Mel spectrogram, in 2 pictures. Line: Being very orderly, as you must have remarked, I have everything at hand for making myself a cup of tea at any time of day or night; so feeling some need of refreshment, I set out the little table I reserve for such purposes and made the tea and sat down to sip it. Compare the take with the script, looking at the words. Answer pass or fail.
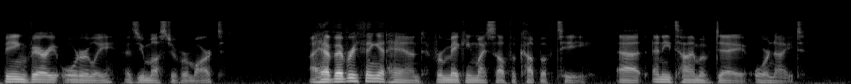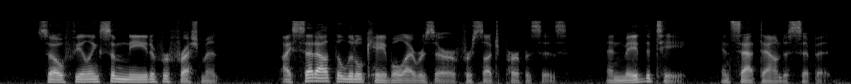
fail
